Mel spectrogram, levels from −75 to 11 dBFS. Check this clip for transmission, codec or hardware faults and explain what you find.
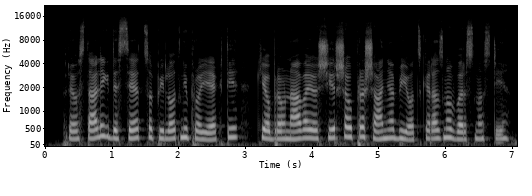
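Nothing stood out on listening to the speech in this clip.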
